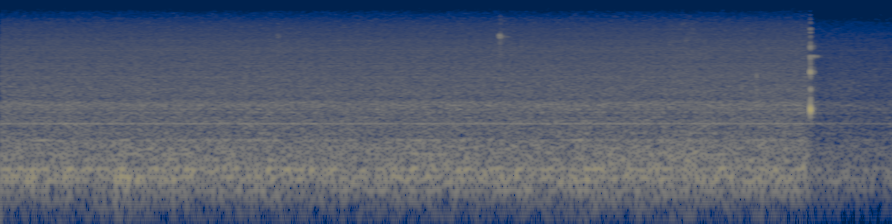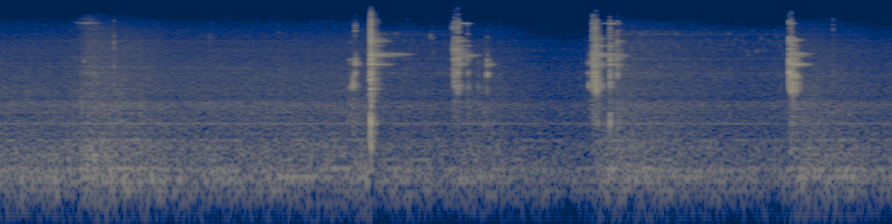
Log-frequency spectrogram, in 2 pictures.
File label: RINGTONE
